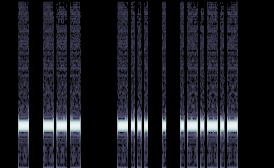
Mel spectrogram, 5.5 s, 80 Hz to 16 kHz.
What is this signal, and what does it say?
Morse code, heard as a keyed tone, about 18 wpm, spaced as for 15 wpm, 1000 Hz. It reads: TO BE.
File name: qotdfiles / 15wpm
